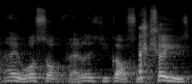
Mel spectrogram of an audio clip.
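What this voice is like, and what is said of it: Put-on British accent. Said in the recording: “The dude sounded like he was straight out of the damn UK. There's no Chinese, no American accent.”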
